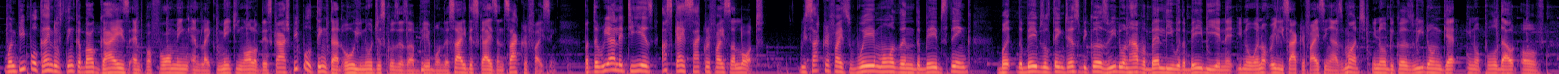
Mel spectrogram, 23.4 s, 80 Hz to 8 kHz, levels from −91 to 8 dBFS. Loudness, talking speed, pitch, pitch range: -23 LUFS, 225 wpm, 120 Hz, 110-145 Hz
